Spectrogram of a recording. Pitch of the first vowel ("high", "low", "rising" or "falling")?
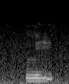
falling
